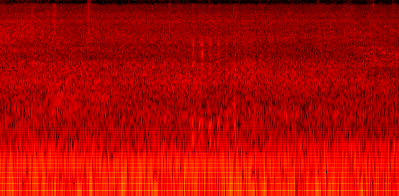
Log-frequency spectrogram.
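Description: Vehicle engine running with a steady low hum.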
